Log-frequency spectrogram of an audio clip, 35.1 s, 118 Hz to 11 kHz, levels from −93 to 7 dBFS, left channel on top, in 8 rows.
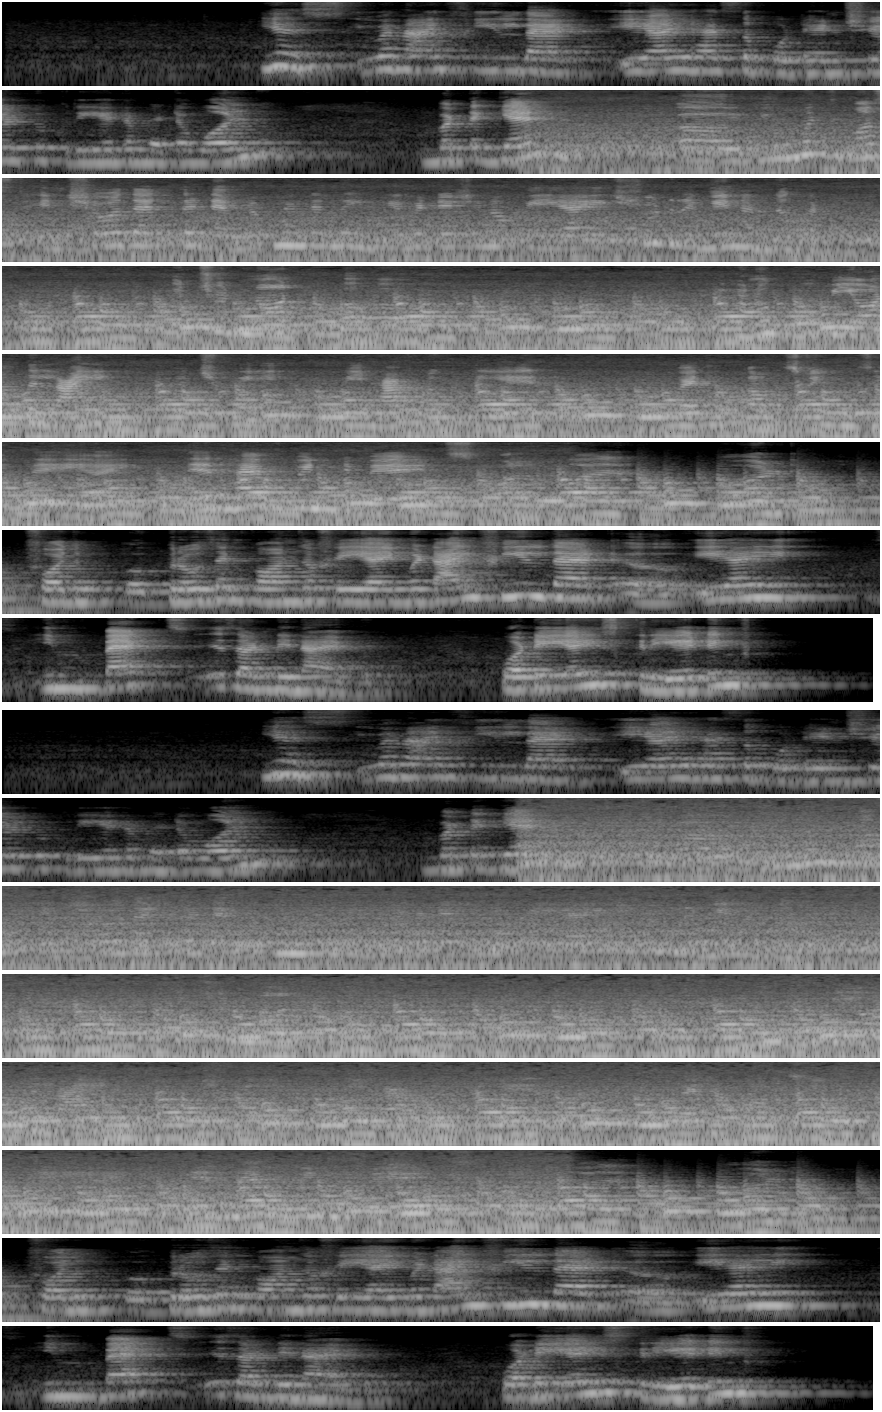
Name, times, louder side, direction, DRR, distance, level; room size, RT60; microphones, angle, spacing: voice 1, 1.3-5.8 6.5-7.2 7.8-13.2 14.0-15.4 16.7-20.3 20.9-25.1 25.5-25.9 26.5-30.3 30.9-32.6 33.2-34.5, left 4 dB, 50° left, 6 dB, 0.5 m, -32 dB
sound 1, 7.0-24.8, right 3 dB, 70° right, 0.5 m, -32 dB
sound 2, 13.3-26.4, equal, 5° right, 0.4 m, -26 dB
4.2 x 2.4 x 4.2 m, 0.91 s
head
